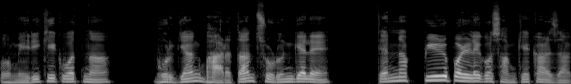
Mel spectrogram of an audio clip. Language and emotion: Goan Konkani, sad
